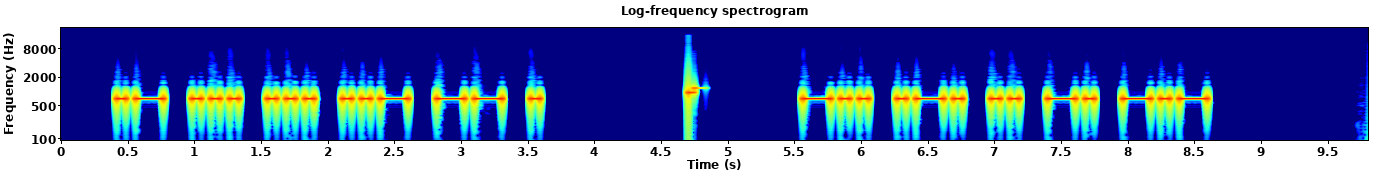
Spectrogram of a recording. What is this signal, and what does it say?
Morse code, heard as a keyed tone, about 17 wpm, 700 Hz. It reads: ASSUME DRINK
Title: Sentences from Top 1500 Words - New Word Drill - 17wpm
